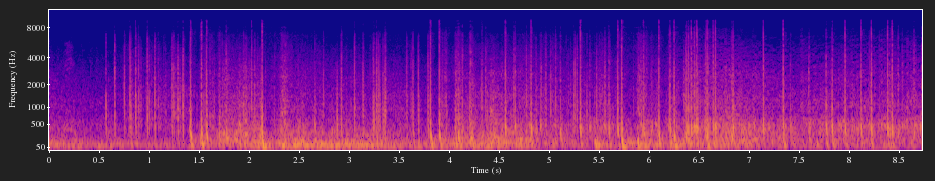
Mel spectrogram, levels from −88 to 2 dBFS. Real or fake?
fake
